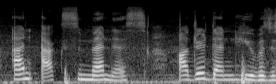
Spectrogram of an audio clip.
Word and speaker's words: Anaximenes: its life of a nexuminus pronounced an ax menace other than he was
